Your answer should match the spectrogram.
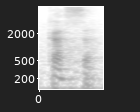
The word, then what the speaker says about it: casa: tem a diferença tá o esse sempre vai ser próxima pronunciado essa e como se fossem dois ésses tá então ele nunca vai ter só um dizer você vai escrever casa mas vai ler caça ah tá eu não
